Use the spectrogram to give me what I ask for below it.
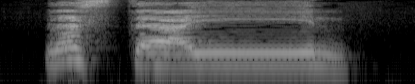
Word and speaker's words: نستعين: لا، اقول نستعين، نستعين، لكن ما قولش نستعين، إن لا، خطأ، يبقى نستعين بس.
